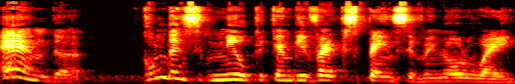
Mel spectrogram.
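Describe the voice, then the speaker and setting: A woman's medium-pitched voice in a Brazilian accent, fairly slow, with lively intonation. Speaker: cooking vlogger. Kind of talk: cooking tutorial. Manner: halting, many fillers.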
